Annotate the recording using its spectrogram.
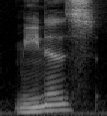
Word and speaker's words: minas: You can say minas. I think that's, I guess, just the way that I've most often heard it pronounced. It's a double consonant at the beginning in the Greek, M-N-A-S, minas, but that just doesn't sound like normal English, so it's fine to just say minas, even though it sounds silly if you know how it's actually spelled.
